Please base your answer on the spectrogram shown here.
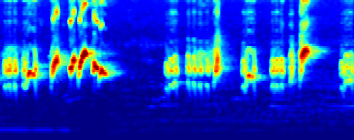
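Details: Red-whiskered bulbul decoy singing spirited training song: quick runs of bright whistled notes, a pause, then more clipped phrases and one higher upswept note. A faint low hum sits underneath.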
